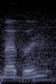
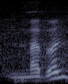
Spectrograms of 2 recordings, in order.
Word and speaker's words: Mabon: il est appelé autrement, il est appelé Mabon ou Mabon, ça dépend comment vous voulez le prononcer, mais elle existe toujours.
